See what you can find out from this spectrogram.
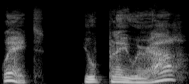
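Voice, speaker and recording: An actor playing an earnest, pretentious young communist student intellectual with a bookish, opinionated way of talking, in a video game. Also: male voice, mid-range voice, sing-song, slow, breathy edge, dry recording, clean studio sound, exaggerated voice. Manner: bookish, opinionated, academic phrasing. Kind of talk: video game character dialogue.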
